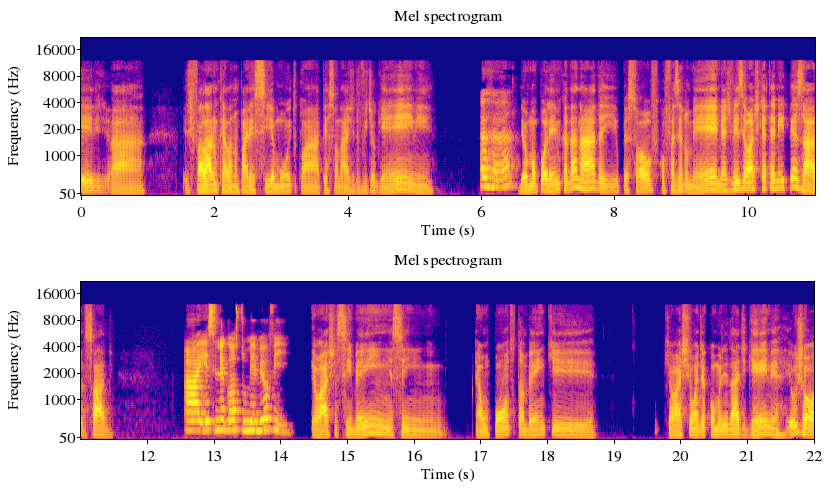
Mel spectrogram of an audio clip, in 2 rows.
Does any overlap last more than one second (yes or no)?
no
